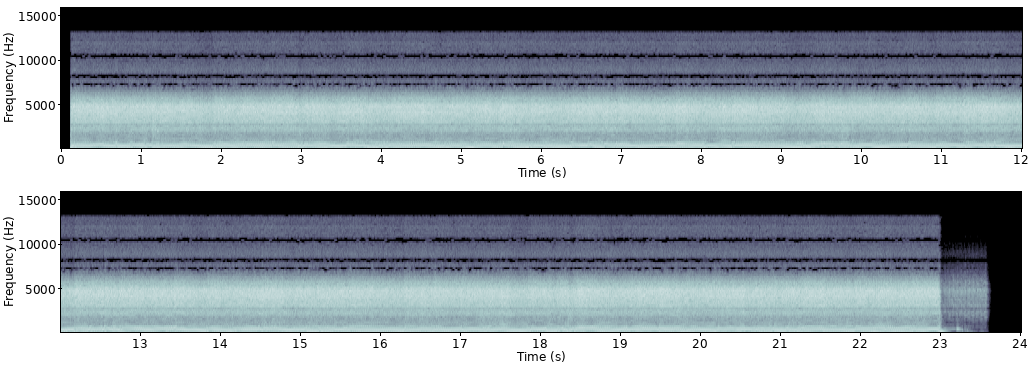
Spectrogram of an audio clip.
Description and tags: Rock Riff
First guitar loop I've put on here. Hooray. I created it using a built-in line input to my MacBook, and recorded it using GarageBand.
Guitar, Distorted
